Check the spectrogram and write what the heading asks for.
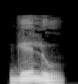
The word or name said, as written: ಖೇಲು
